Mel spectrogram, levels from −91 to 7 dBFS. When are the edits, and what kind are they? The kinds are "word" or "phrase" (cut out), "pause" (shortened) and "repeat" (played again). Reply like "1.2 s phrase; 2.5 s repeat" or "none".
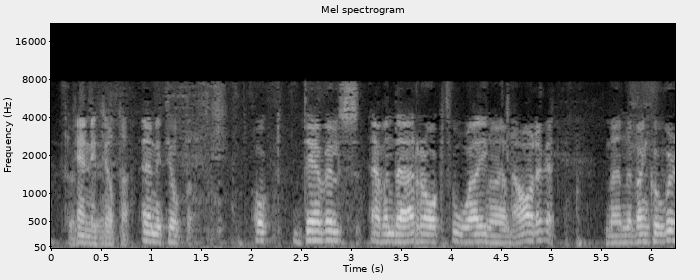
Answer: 3.1 s word; 3.6 s word; 4.3 s phrase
